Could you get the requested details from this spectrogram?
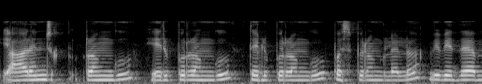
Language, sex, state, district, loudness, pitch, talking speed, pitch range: Telugu, female, Andhra Pradesh, Chittoor, -17 LUFS, 210 Hz, 125 wpm, 205-230 Hz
